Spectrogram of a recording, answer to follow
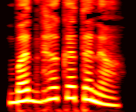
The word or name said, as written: ಬದ್ಧಕತನ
